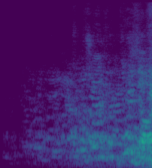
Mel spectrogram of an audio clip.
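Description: Silence, then faint chatter of people talking, fading in about a second in and growing louder.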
